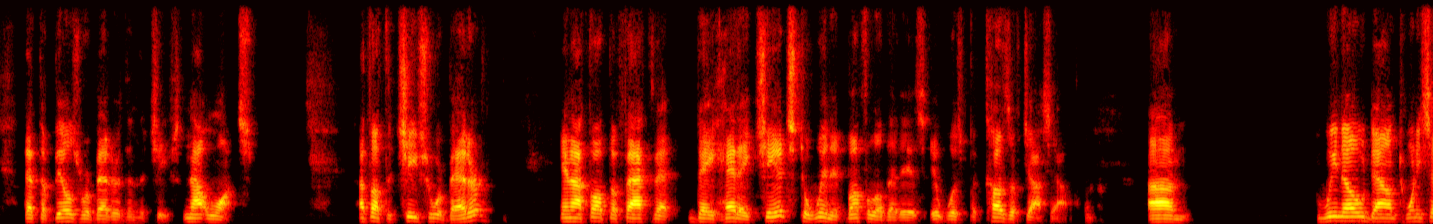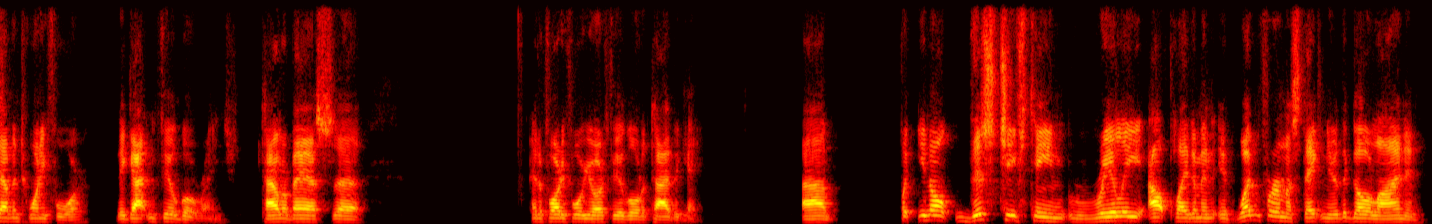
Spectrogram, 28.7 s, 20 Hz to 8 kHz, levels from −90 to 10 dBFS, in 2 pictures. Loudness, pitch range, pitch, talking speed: -24 LUFS, 115-145 Hz, 125 Hz, 170 wpm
